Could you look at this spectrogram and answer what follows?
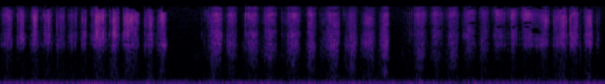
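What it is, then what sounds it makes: Foam microphone windscreen being brushed. A blue silicone-bristle ear pick brushes a small black foam windscreen on a pin microphone. Quick, bright, soft scratchy strokes repeat steadily, broken by a brief pause near the two-second mark, over a constant low hum.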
